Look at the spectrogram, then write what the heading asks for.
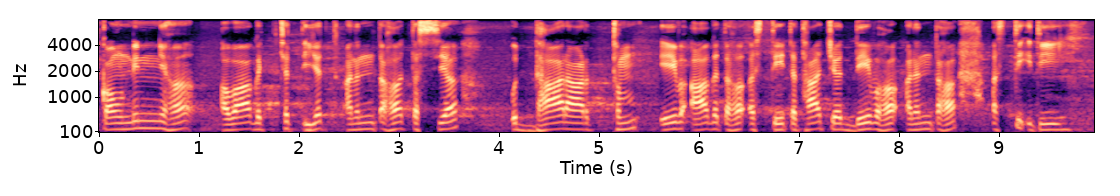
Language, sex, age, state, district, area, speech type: Sanskrit, male, 18-30, Madhya Pradesh, Chhindwara, urban, read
